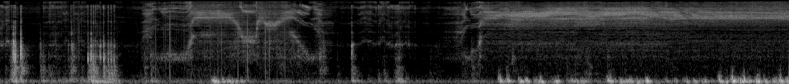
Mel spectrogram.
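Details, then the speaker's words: 2002 GM Suburban AC system, low-pressure service valve opened: steady high-pitched hiss as refrigerant escapes past the leaking valve, with only the plastic cap holding system pressure; low refrigerant and poor cooling. "I can tell this is leaking because when I open it up, hear it? And there was some pressure too."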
